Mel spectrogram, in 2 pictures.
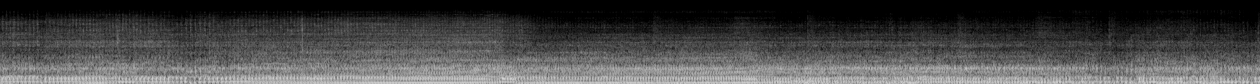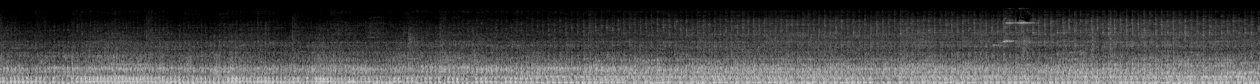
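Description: A Suzuki DRZ pit bike engine runs and revs close by, a loud continuous thrumming that shifts in pitch as the throttle changes, with no talking over it.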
